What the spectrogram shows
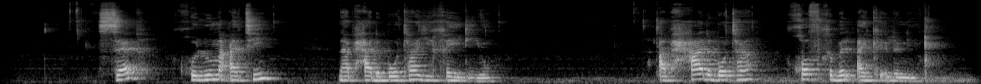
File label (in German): tigrinya eritrea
